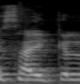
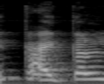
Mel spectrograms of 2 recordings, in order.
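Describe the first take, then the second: First: "साइकिल" starting with an S sound; correct soft C. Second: "काइकल" starting with a K sound; wrong hard C. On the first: Teacher showing how cycle is read, correct soft C. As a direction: say "साइकिल" with the first C as S. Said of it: "साइकिल होता है". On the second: Teacher showing what cycle is not, wrong hard C. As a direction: say "काइकल" with K in place of S. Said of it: "काइकल नहीं होता है". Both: Shown as a demonstration.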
